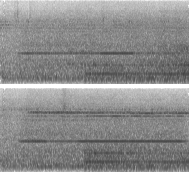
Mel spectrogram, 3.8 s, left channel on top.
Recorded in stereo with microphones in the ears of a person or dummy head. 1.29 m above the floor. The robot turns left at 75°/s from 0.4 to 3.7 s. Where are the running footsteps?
80° right; by 3.8 s 50° left (ahead or behind).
